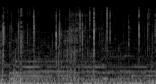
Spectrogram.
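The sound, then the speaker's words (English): Steady crackling of an open fire, with dense irregular pops and snaps over a soft continuous hiss. No voices are heard. “In an old chair by an open fire.”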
